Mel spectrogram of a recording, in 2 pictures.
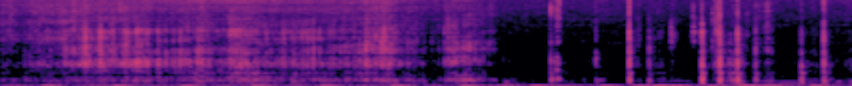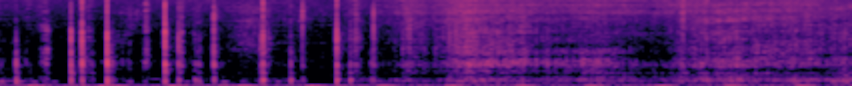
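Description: Long nails tap and scratch the cloth-covered front board of a closed blue cloth-bound hardcover book with a yellow spine, lying flat on a table. Soft, low rustling scratches run throughout, broken in the middle by a cluster of short, sharp taps with bright clicky edges that die away almost instantly.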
